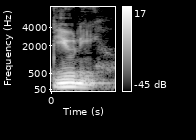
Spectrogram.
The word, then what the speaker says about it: Buena Vista: Okay, but they still say Buna. Yep. So, and apparently people from that area call it Buny.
